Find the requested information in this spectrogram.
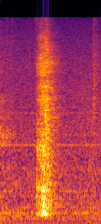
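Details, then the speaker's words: Pet dog snoring after rolling over to go to sleep: a single brief, noisy snorting breath rising out of quiet room noise. "can you hear peanut snoring she's finally decided this to roll over and go to sleep"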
